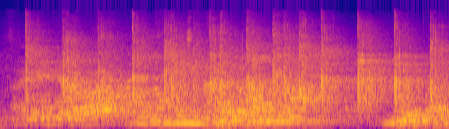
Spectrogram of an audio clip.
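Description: A man's voice, loud and drawn out, through a microphone and hall speakers, with repeated sharp taps running under it.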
